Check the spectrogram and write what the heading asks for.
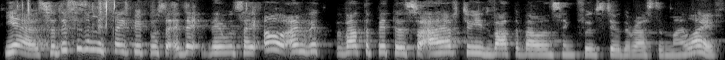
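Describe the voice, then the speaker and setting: A woman from Bulgaria talks as a guest in an interview, explaining at length. Her voice sits fairly high. She restarts phrases often and keeps an eager, animated flow. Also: a little fast, few pauses. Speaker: guest, Ayurveda author. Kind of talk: interview conversation.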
